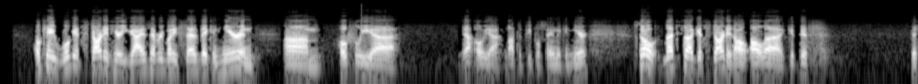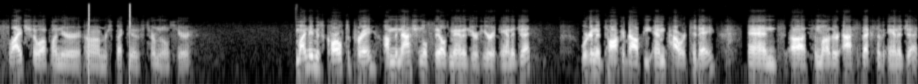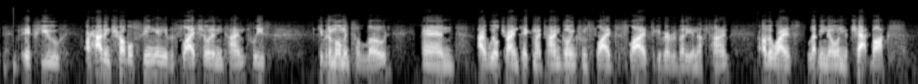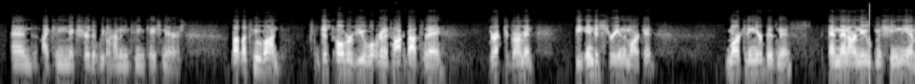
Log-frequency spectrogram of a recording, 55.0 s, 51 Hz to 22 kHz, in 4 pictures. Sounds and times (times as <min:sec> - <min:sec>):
Speech: 0:00.5 - 0:06.0, 0:06.9 - 0:08.9, 0:09.5 - 0:12.4, 0:13.6 - 0:16.7, 0:18.2 - 0:21.8, 0:22.5 - 0:31.6, 0:32.3 - 0:44.2, 0:44.8 - 0:48.0, 0:48.6 - 0:51.2, 0:52.2 - 0:55.0.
